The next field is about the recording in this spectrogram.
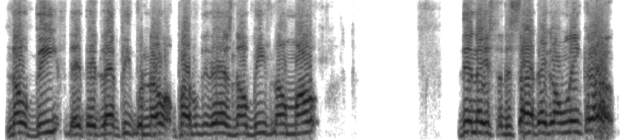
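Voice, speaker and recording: A man with a partly lost, hoarse voice, talking casually about history as host of an online show, often asking "you know what I'm saying?". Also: high-pitched, fairly even intonation, moderate pace, no room sound. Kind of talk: casual history talk monologue.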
